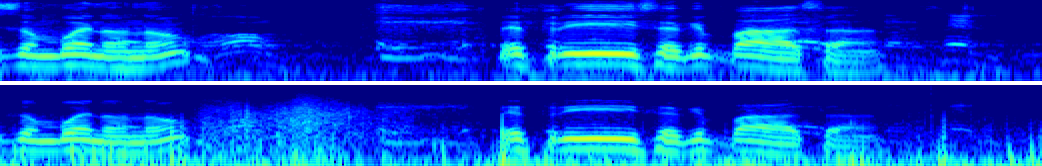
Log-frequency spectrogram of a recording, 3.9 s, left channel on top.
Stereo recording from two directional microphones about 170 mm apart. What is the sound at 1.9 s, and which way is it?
A man's voice, 15° right (ahead or behind).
